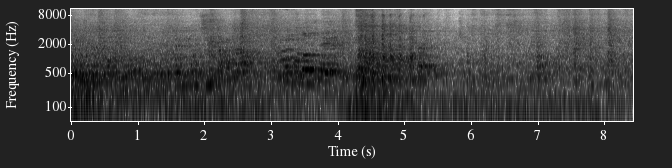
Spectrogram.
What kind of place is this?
subway station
